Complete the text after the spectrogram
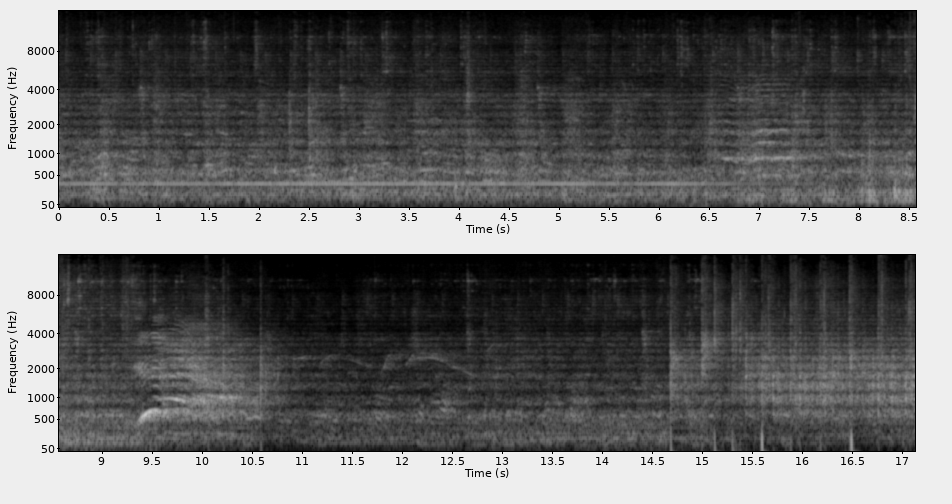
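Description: A horse's hooves thud on soft dirt in a large echoing arena.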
